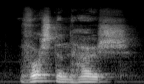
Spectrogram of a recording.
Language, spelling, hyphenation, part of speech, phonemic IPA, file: Dutch, vorstenhuis, vor‧sten‧huis, noun, /ˈvɔr.stə(n)ˌɦœy̯s/, Nl-vorstenhuis.ogg
- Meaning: dynasty, royal (or imperial, noble, etc.) house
